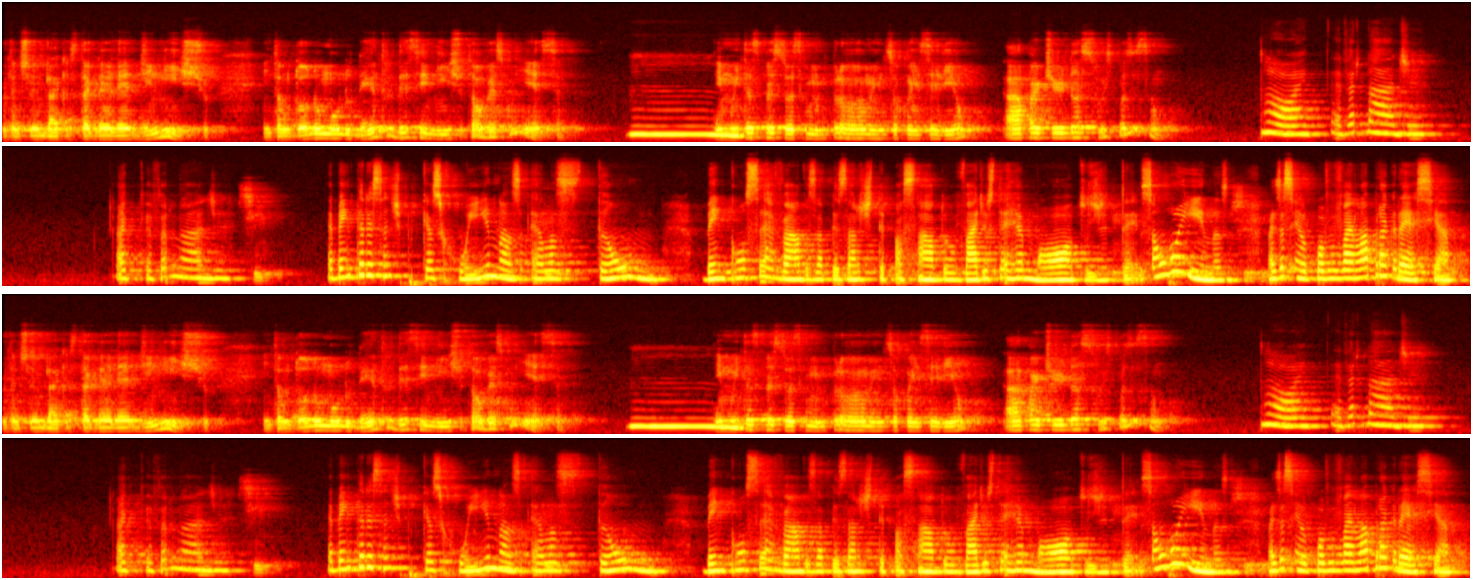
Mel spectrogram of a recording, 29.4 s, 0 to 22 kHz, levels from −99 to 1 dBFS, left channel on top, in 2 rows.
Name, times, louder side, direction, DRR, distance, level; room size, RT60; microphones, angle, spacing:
voice 1, 0.0-5.6 7.1-9.7 10.0-11.6 17.1-17.4 20.1-20.3 25.5-26.1 27.0-27.4, left 1 dB, 10° left, -3 dB, 1.9 m, -24 dB
voice 2, 6.2-7.4 12.6-14.2 15.8-17.0 17.9-20.3 20.7-21.2 21.7-29.2, left 1 dB, 35° left, 8 dB, 1.9 m, -19 dB
28.0 x 14.5 x 7.7 m, 0.89 s
head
